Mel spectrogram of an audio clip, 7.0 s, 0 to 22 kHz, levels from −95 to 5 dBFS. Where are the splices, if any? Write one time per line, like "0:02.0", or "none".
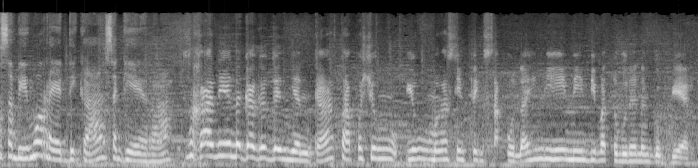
0:01.8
